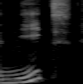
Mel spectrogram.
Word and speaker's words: niet: Et on avait déjà vu avant que le T de niet et le D de goed ne sont pas toujours prononcés non plus.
